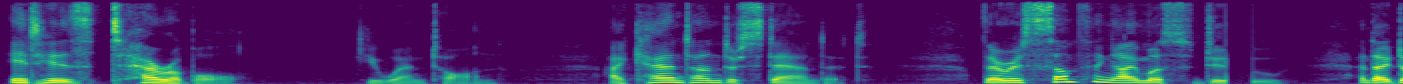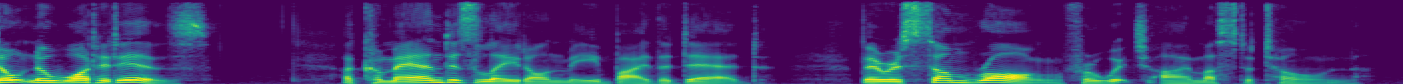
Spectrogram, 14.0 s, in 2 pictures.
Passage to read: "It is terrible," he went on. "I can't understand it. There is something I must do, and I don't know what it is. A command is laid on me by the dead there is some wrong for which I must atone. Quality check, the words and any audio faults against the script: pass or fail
fail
